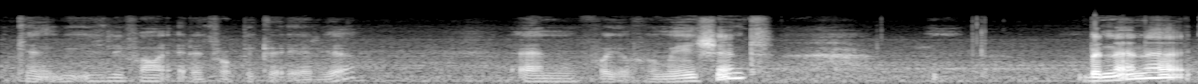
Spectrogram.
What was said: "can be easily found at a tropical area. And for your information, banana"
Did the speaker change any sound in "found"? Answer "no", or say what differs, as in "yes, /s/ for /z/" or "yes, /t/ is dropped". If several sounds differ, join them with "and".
yes, /d/ is dropped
